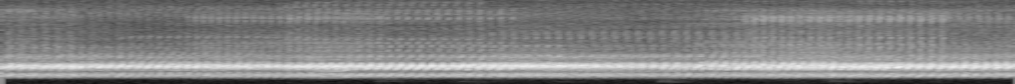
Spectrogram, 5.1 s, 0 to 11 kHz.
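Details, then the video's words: Early June 2022 in Northwest Wisconsin: many gray tree frogs trilling at once, a continuous rough, pulsing drone holding level throughout, possibly joined by an unidentified second frog, perhaps a spring peeper. "Gray Tree Frog Calls"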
